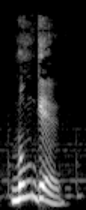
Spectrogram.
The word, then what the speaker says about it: Munger: A lawyer by training, Munger, rhymes with hunger, helped Buffett, who was 7 years his junior, craft a philosophy of investing in companies for the long term.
